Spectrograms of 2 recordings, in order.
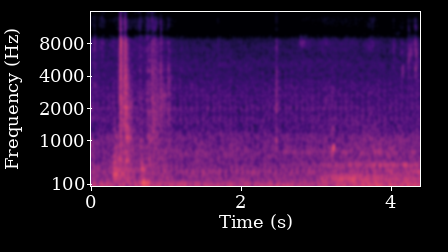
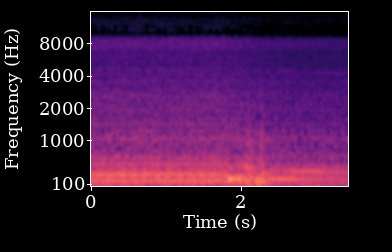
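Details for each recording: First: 1969 International Scout 800 heater blower motor, removed and run after penetrating oil, spins up to a steady hum with a raspy whirring edge; vibrates and noisy, dry or worn bearing suspected, owner thinks it's just bad. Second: 1969 International Harvester Scout 800 heater blower motor after penetrating oil and Blaster fix for vibration: smooth steady whir stepping down in pitch from high to low speed, quiet and even; owner unsure how long the fix lasts.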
